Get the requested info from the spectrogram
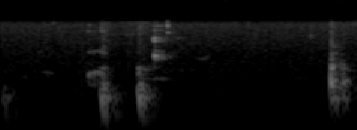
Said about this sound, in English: Yeah, have a drink of water real quick.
